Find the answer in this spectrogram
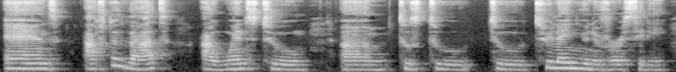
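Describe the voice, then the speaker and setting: A woman from the Democratic Republic of the Congo, whose first language isn't English, hosts a podcast and tells listeners a personal story in English. Her voice sits on the low side, with a steady tone and a slow pace. She keeps it conversational, often checking in with "right?" and "you know."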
